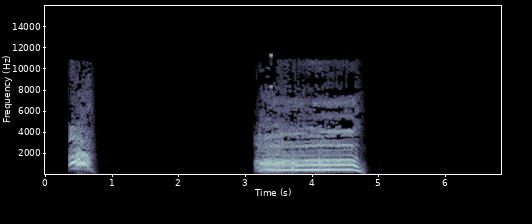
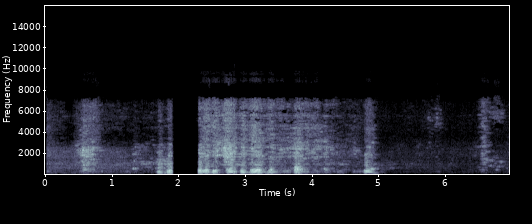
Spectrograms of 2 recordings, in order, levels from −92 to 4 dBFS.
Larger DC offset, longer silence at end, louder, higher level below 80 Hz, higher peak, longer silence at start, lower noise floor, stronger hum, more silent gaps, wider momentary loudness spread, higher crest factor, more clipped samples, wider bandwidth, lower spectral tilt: neither; first, 2.05 s vs 0.1 s; first, -20 LUFS vs -26 LUFS; second, -88 dBFS vs -76 dBFS; about the same, -6 dBFS vs -8 dBFS; first, 0.35 s vs 0.05 s; first, under -90 dBFS vs -68 dBFS; neither; first, 1.04-3.09 s vs 1.94-2.26 s; second, 12 LU vs 23 LU; about the same, 18 dB vs 20 dB; neither; first, 12 kHz vs 7.6 kHz; second, -1 dB/octave vs -4 dB/octave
